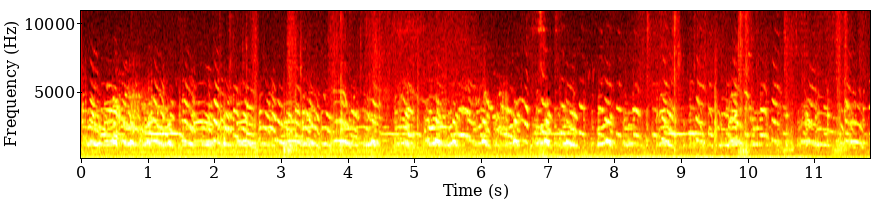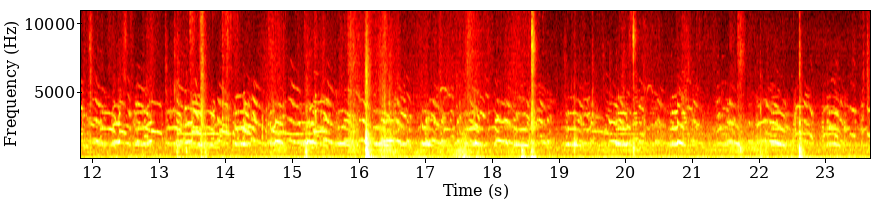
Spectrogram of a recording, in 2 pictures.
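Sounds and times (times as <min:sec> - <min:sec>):
many gulls giving short arched yelping calls: 0:00.0 - 0:23.6
steady low background rumble: 0:00.0 - 0:23.6.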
